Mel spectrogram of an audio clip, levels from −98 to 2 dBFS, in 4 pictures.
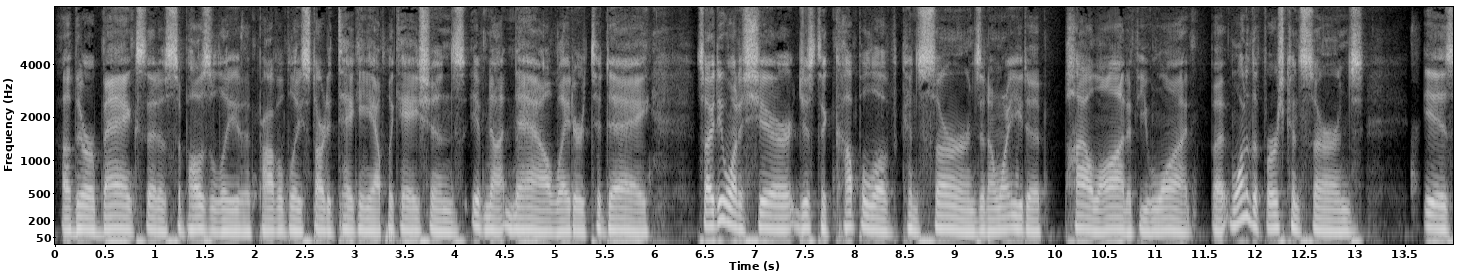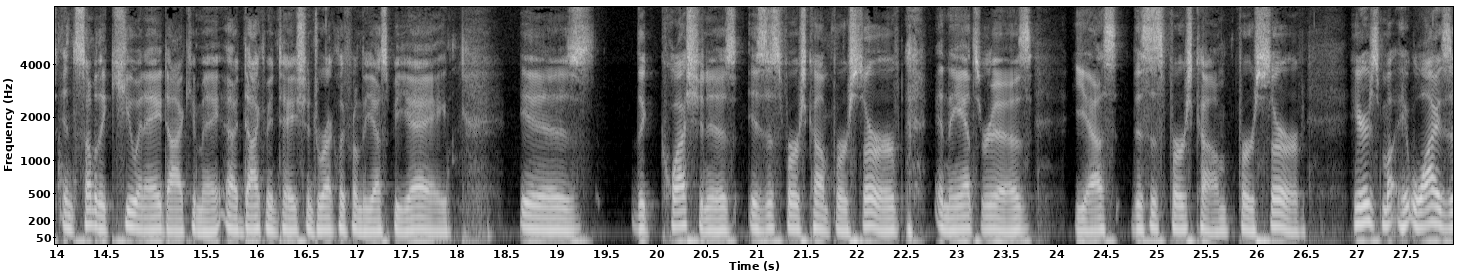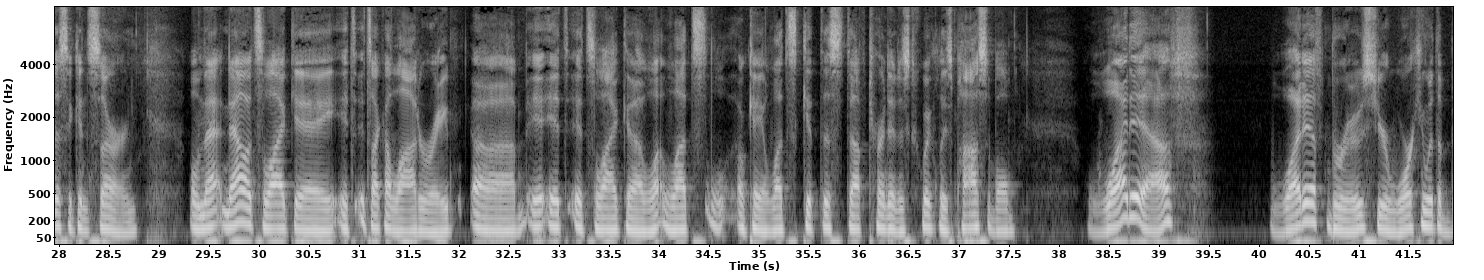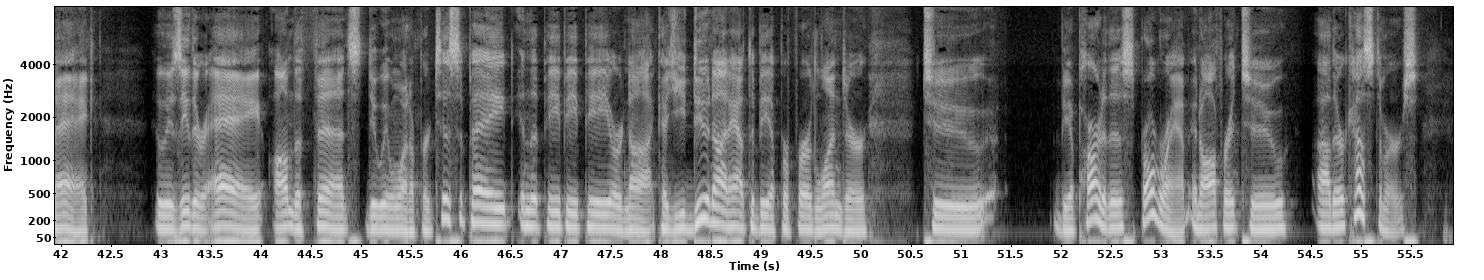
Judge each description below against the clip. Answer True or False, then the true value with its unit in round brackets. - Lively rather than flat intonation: False (3.5 semitones)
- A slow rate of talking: False (170 wpm)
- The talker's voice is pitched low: True (115 Hz)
